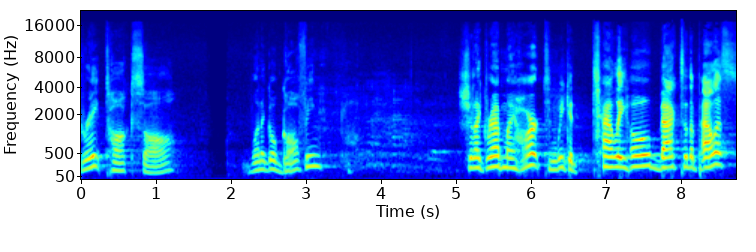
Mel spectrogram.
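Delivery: casual, chummy, offhand, pal-like tone. Preaching, imagining what David did not say to Saul: imitating David. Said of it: "David does not go".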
